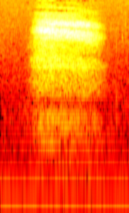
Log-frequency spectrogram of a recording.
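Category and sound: human body sound, slow deep exhale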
